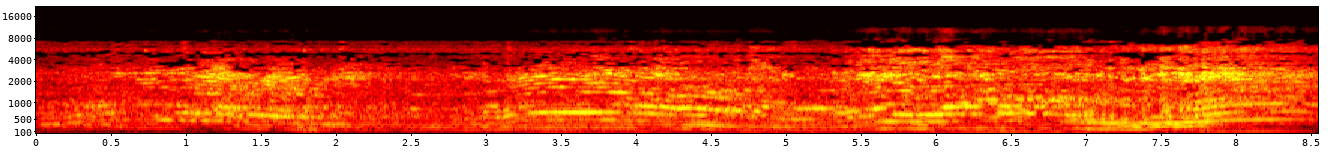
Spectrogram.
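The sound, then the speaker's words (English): A two-stroke drone engine buzzes steadily for the whole clip, its rasping, harmonic drone wavering up and down in pitch as the revs shift, with no voices present. “to be a cruder version of the Shahed 136 kamikaze drone, powered by a two-stroke engine you can buy from the Chinese website Alibaba.”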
